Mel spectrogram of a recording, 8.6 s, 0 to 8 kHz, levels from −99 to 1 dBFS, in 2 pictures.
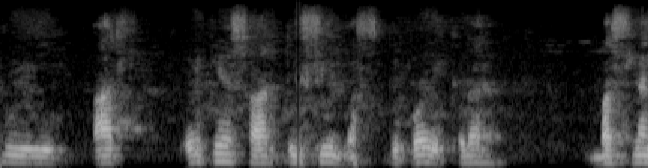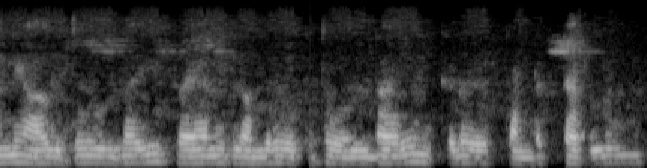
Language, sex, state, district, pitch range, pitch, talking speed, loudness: Telugu, male, Andhra Pradesh, Visakhapatnam, 115-120 Hz, 115 Hz, 120 wpm, -34 LUFS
